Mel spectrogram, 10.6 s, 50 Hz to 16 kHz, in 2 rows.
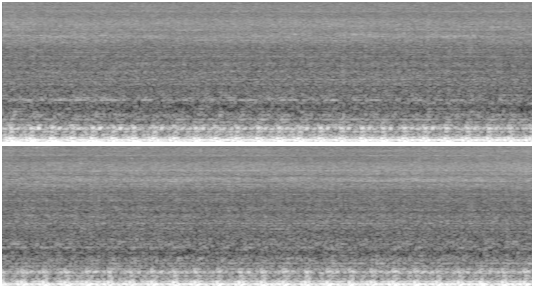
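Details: Chevrolet Express/GMC Savana V8 full-size work van, high mileage: deep, uneven idle with a lumpy, stumbling beat about twice a second, one cylinder dead; engine misfire.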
